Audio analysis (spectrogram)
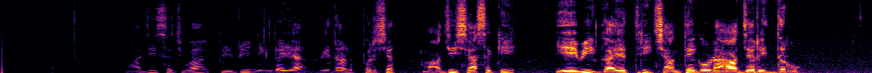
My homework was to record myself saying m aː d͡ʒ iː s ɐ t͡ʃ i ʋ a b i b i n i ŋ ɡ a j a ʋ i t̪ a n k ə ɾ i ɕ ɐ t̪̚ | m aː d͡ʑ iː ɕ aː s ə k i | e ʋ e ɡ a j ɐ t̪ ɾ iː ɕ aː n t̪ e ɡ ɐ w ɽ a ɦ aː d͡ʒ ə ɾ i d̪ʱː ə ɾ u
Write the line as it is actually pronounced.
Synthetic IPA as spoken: m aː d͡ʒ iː s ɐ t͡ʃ i ʋ a b i b i n i ŋ ɡ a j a ʋ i d̪ a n p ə ɾ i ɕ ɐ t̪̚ | m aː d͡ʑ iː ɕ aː s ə k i | e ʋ i ɡ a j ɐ t̪ ɾ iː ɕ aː n t̪ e ɡ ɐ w ɽ a ɦ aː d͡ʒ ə ɾ i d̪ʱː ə ɾ u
